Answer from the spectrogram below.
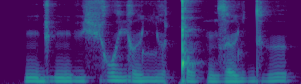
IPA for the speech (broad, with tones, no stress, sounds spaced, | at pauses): ŋ ɡ i˩ ŋ i˩ ç o˧˥ j ə˧˩˧ ʎ ə˩˧ ǃ o˩ p n z ɜ˩˧ ʎ dʱ ʏ˧˥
